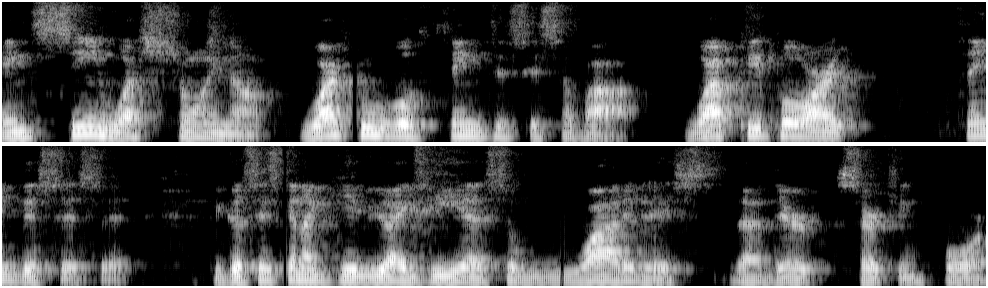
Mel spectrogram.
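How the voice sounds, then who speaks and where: A man speaks in a somewhat breathy voice at a fairly low pitch, with a Spanish accent. The recording is very clean, with a silent background. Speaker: SEO expert and tool builder. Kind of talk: panel discussion.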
